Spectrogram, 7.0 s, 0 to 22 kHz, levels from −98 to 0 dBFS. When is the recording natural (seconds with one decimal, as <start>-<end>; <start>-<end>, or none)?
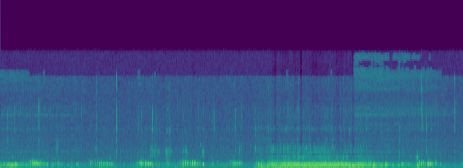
0.0-7.0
